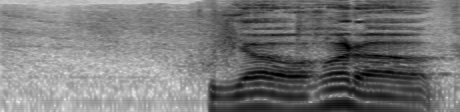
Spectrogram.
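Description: A young man exclaims loudly close to a microphone.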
